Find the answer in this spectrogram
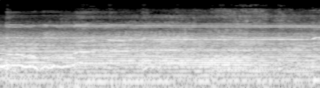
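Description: Female singer singing live into a handheld microphone, amplified, over backing music, in slow held notes.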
